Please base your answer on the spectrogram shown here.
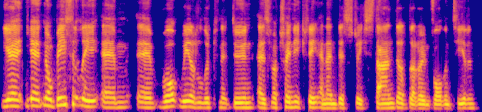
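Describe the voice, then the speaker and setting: A man's voice: mid-range voice, fairly even intonation, moderate pace, hardly any pauses, fairly bright tone, dry recording. Chatty man on a video call. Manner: chatty, with frequent fillers. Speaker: volunteering speaker. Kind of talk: casual video-call discussion.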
